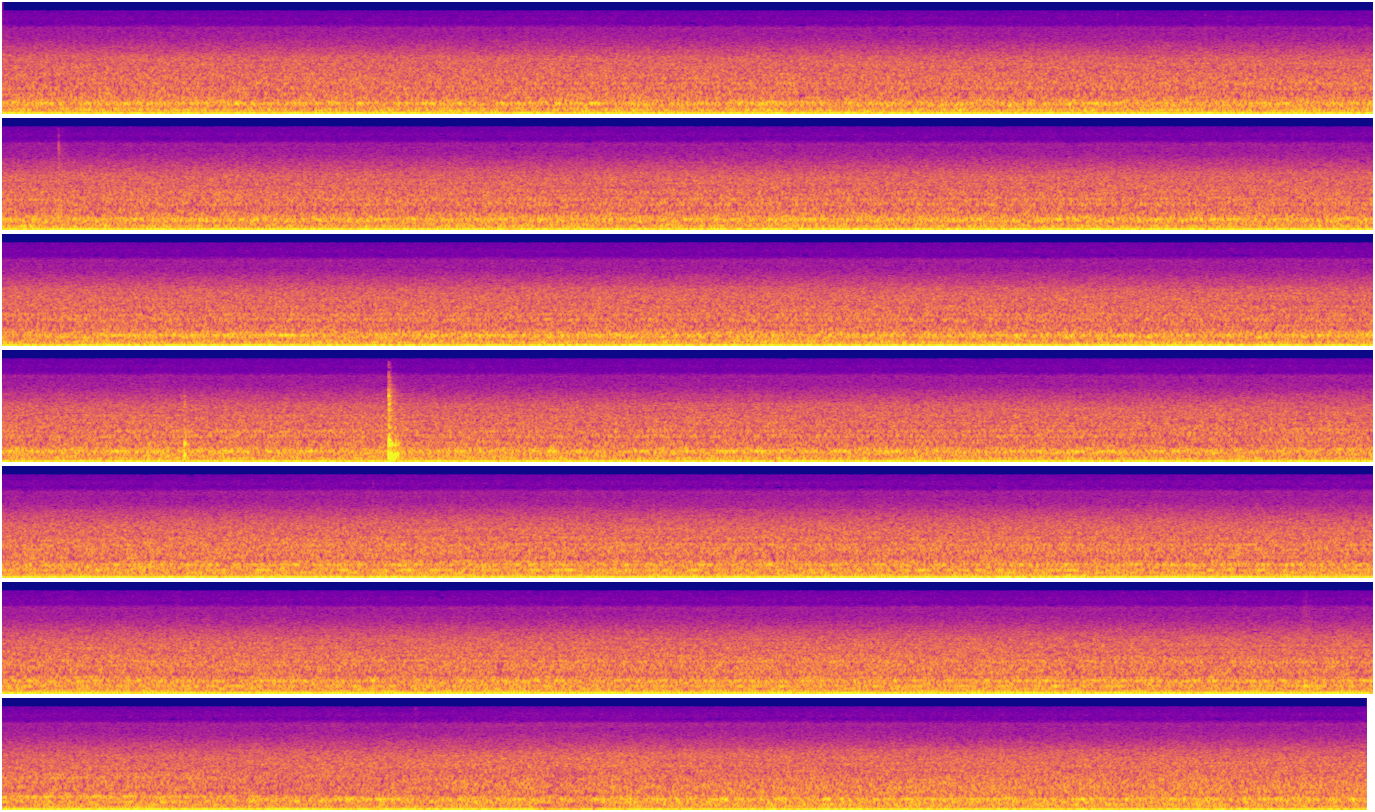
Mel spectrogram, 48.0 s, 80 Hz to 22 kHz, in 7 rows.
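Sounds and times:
low machine hum: 0.0s - 47.9s.

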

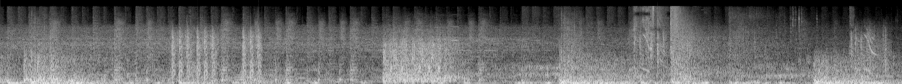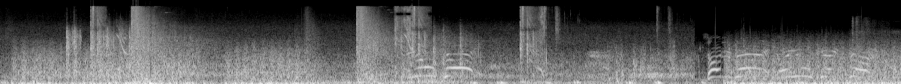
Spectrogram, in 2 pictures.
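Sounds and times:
rifle shots and bursts: 1.7s - 2.8s, 3.8s - 4.7s, 8.4s - 13.6s
heavy booming impacts: 3.8s - 16.0s.

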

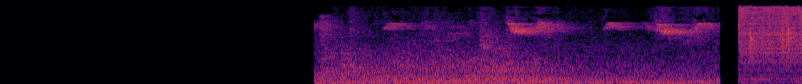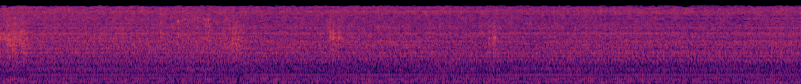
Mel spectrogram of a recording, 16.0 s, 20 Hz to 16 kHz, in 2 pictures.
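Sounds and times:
electric toothbrush buzzing: 7.4s - 16.0s.

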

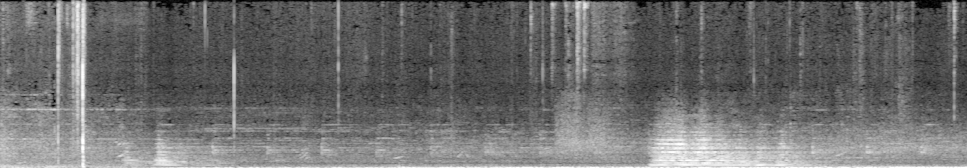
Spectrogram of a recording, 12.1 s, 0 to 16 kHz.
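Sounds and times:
train horn blast: 1.6s - 3.0s, 8.0s - 10.4s.

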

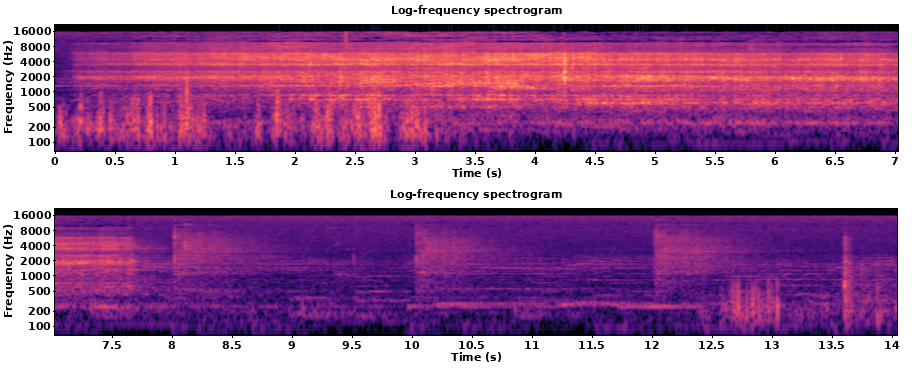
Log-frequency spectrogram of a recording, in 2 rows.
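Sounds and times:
metal sled skids scraping concrete: 0.0s - 7.9s.

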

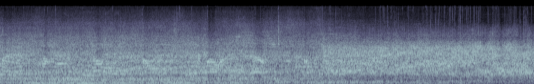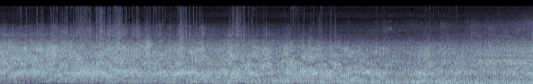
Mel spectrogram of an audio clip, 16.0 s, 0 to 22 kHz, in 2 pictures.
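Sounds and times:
fighter jet engine rushing: 0.0s - 16.0s.

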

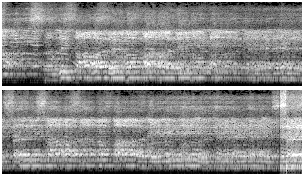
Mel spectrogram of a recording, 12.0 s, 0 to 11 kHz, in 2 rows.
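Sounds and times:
men's voices chanting drone: 0.0s - 12.0s.

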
